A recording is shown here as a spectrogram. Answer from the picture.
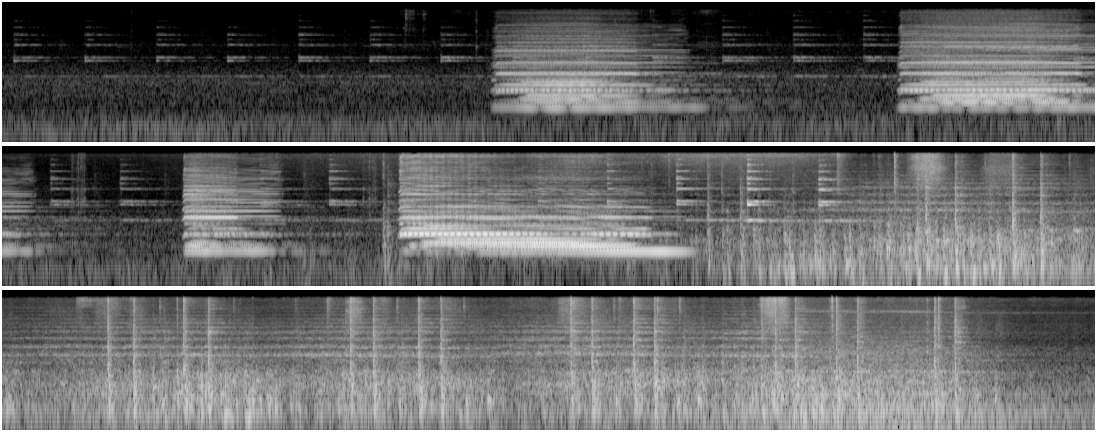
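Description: Grade-crossing bell ringing at a steady beat, then a multi-note train horn blowing the crossing signal: two long blasts, a short one and a long one. An NJ Transit passenger train then rushes through the crossing, its wheels clattering over the rail joints.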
